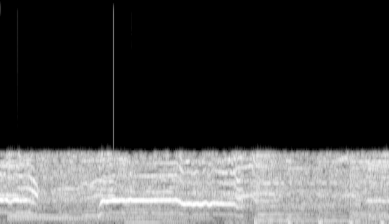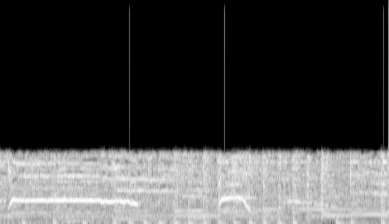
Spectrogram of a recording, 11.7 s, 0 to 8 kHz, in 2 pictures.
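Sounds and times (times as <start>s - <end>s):
audience shouting and whooping: 0.0s - 11.6s
steady rhythmic thump of music: 3.8s - 11.6s.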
